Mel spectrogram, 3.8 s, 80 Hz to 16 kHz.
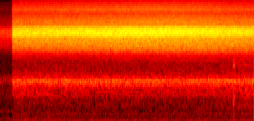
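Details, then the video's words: A dense outdoor swarm of Brood X periodical cicadas, emerged after 17 years underground, makes an ear-splittingly loud, unbroken, high-pitched droning hiss. "Cicada swarm sounds so incredibly loud"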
